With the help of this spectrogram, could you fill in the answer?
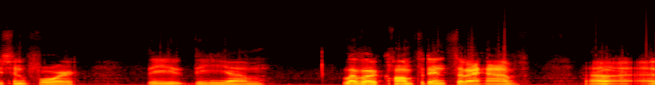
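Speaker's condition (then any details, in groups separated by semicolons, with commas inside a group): Cerebral palsy; from birth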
